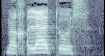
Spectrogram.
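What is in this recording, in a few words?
"maqilatus" nominative, Archi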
